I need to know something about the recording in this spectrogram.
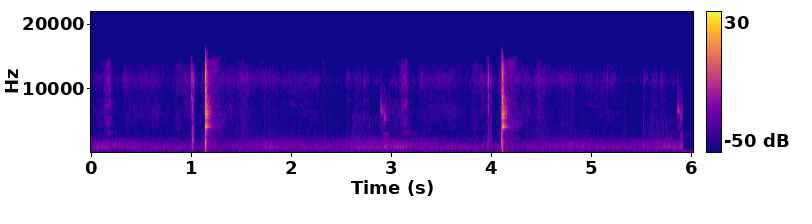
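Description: Two sharp cracks of a golf club striking a ball, about three seconds apart, each led by a fainter click, over a steady outdoor hiss.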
